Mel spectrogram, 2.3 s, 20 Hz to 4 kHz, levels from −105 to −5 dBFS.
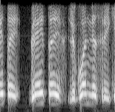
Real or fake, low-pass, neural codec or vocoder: real; 3.6 kHz; none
